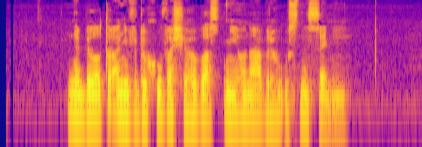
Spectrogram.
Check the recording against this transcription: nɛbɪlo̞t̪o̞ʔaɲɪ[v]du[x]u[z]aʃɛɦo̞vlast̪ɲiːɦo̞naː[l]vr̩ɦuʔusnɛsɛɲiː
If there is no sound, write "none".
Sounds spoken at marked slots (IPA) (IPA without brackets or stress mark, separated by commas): v, x, v, none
